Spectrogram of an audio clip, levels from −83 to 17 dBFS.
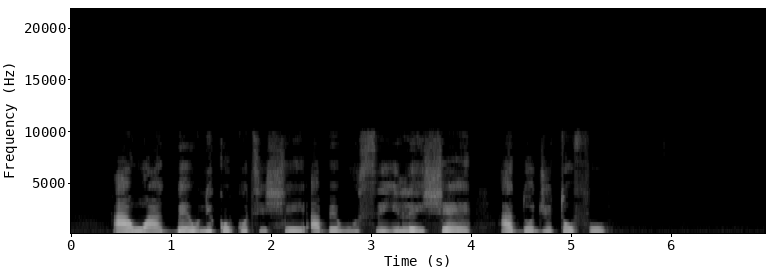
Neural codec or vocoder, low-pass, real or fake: none; 9.9 kHz; real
